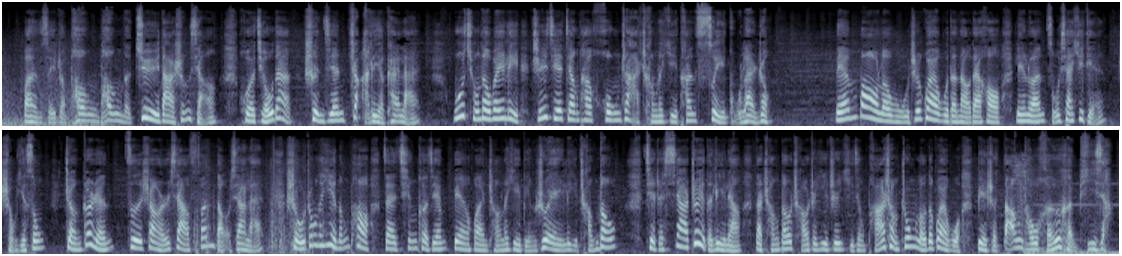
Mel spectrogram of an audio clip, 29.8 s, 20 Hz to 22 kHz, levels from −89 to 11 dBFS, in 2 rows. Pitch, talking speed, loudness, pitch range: 200 Hz, 240 characters per minute, -16 LUFS, 175-245 Hz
